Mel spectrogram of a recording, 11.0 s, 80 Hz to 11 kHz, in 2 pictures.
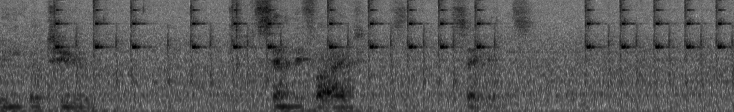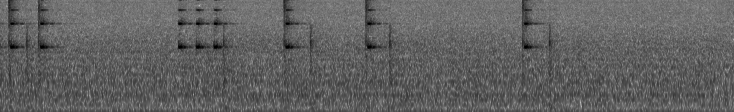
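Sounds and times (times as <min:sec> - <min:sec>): short high keypad beeps: 0:00.4 - 0:03.7, 0:04.4 - 0:06.0, 0:06.8 - 0:08.5.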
